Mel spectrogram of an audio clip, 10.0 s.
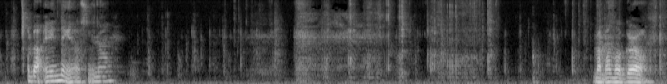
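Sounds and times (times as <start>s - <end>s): person chewing food: 1.8s - 8.8s.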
